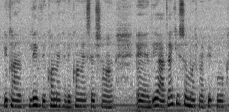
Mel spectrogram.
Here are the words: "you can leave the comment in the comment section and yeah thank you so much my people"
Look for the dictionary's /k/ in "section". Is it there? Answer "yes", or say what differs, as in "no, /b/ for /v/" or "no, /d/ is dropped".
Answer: no, /k/ is dropped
